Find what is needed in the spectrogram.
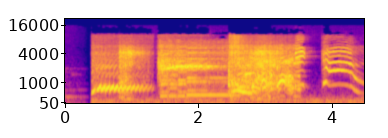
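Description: Soundtrack of a short logo intro: a string of electronic music and sound effects, with a wobbling tone, held notes and a crashing noise, then falling swoops near the end.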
